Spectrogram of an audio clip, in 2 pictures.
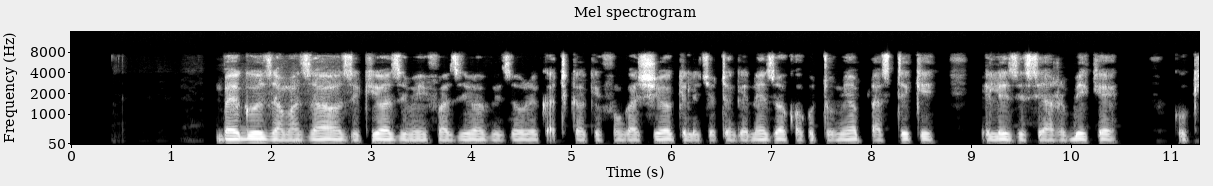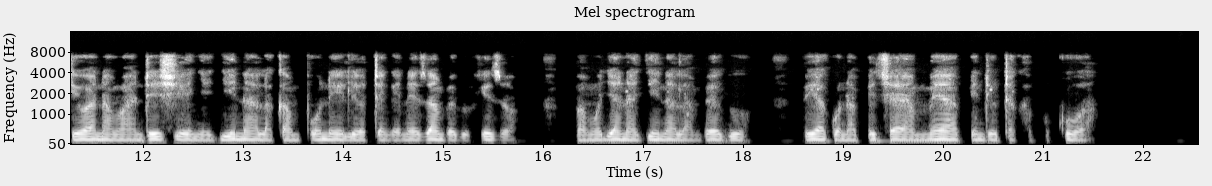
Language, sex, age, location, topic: Swahili, male, 25-35, Dar es Salaam, agriculture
